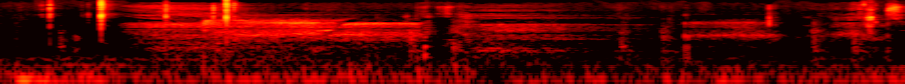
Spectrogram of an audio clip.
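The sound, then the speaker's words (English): A long, drawn-out yawn, breathy and fairly quiet, stretching over several seconds, with a few small mouth clicks scattered through it and no talking. “Sorry, I had a big yawn there.”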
